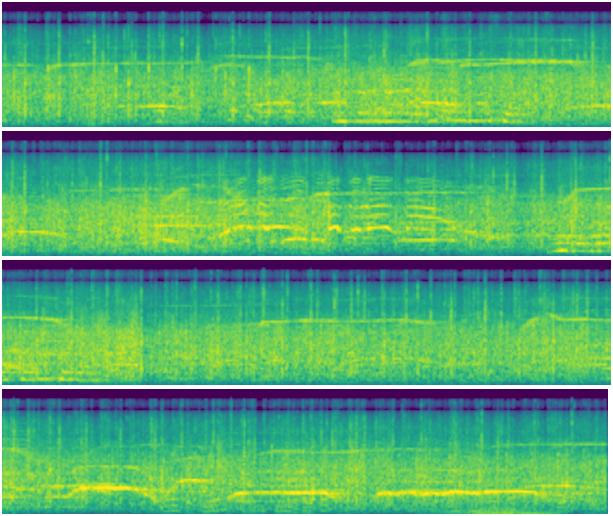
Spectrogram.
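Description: A woman sings into a microphone, heard through loudspeakers in a large hall.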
